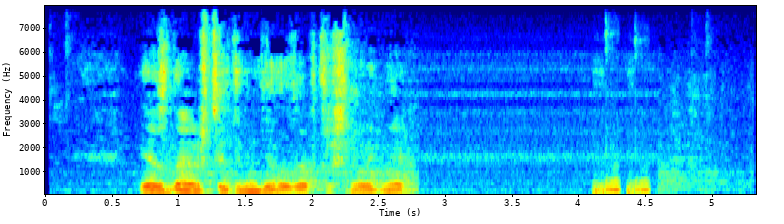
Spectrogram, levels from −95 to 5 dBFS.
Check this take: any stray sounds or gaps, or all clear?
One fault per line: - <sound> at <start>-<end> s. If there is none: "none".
- laugh at 4.1-4.6 s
